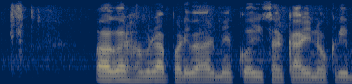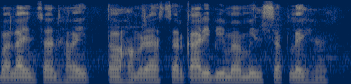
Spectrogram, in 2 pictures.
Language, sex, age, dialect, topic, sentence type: Magahi, male, 25-30, Western, agriculture, question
